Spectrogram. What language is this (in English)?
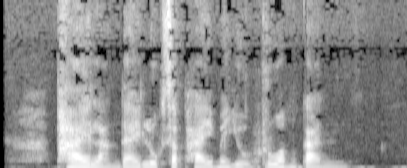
Thai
